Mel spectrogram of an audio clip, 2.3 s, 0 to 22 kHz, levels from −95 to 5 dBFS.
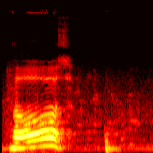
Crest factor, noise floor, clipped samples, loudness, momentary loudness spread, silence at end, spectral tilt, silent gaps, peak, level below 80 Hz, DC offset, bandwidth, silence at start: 12 dB; -53 dBFS; under 0.1%; -11 LUFS; 24 LU; 0.65 s; -11.5 dB/octave; none; -2 dBFS; -50 dBFS; under 0.1%; 4.5 kHz; 0.15 s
